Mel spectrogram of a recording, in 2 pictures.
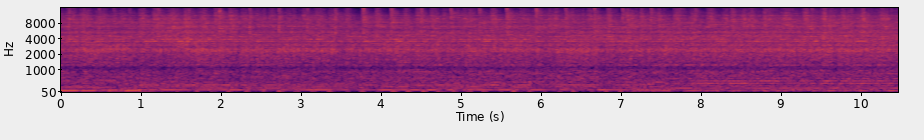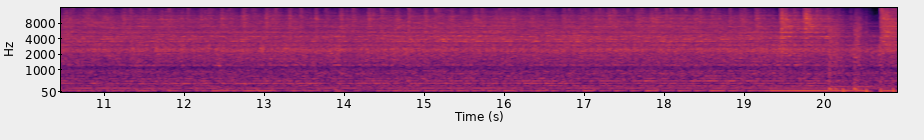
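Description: Live rock band playing a loud instrumental passage with no vocals: electric guitar and bass guitar holding sustained notes over a dense wall of guitar sound. The bass notes change about a second in and again around seven seconds in.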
